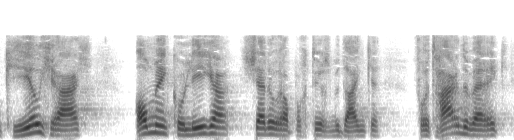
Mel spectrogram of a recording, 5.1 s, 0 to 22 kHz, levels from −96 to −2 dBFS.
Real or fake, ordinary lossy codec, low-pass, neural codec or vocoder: real; none; none; none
